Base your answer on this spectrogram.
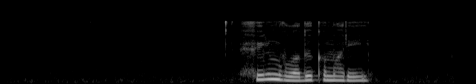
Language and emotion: Russian, neutral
